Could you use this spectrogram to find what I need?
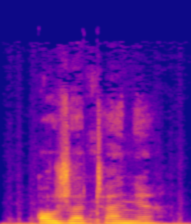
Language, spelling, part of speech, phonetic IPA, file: Polish, orzeczenie, noun, [ˌɔʒɛˈt͡ʃɛ̃ɲɛ], Pl-orzeczenie.ogg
